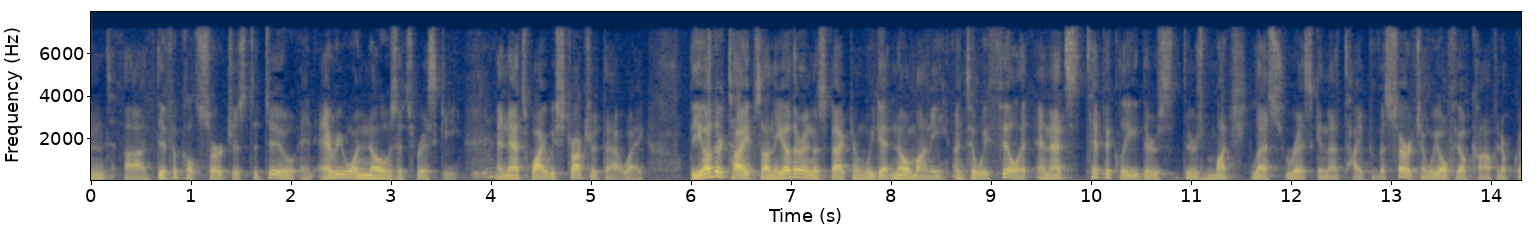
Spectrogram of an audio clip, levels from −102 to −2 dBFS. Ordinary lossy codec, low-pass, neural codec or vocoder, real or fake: MP3, 64 kbps; 7.2 kHz; codec, 16 kHz, 8 kbps, FunCodec, trained on LibriTTS, 25 frames a second; fake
